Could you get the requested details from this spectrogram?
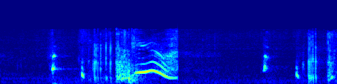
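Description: A few short catching breaths lead into one loud, voiced sneeze with a falling 'ah-choo' sound, followed by quiet and faint rustling: a single sneeze.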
